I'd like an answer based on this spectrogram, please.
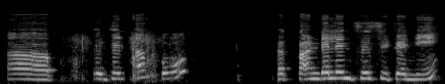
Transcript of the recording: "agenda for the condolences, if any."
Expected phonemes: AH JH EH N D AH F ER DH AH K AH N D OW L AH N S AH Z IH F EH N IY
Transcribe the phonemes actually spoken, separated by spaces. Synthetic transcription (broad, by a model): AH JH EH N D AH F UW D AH K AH N D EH L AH N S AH S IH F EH N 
